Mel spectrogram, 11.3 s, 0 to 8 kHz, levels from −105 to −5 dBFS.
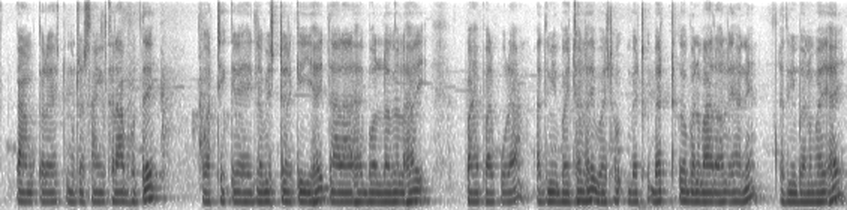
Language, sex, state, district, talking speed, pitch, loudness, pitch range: Maithili, male, Bihar, Samastipur, 95 wpm, 130 Hz, -36 LUFS, 130-140 Hz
